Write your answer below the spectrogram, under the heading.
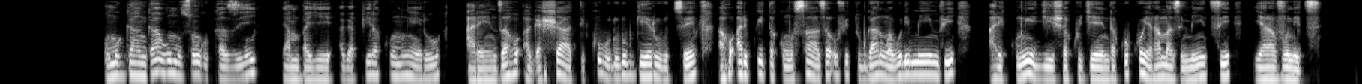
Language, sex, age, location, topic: Kinyarwanda, male, 25-35, Kigali, health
